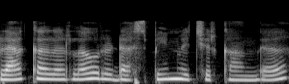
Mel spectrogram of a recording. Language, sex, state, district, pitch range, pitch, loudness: Tamil, female, Tamil Nadu, Nilgiris, 220-245 Hz, 230 Hz, -15 LUFS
